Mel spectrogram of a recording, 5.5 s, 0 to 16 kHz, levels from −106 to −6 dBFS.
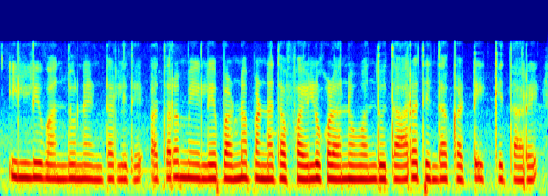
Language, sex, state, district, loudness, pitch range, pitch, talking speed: Kannada, female, Karnataka, Bidar, -16 LUFS, 230-240 Hz, 235 Hz, 130 wpm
